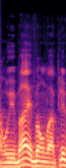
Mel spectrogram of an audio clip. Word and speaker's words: Rouiba: le U et donc les Européens prononcé roviba et après quand on a dit Rouiba c'est on a toujours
